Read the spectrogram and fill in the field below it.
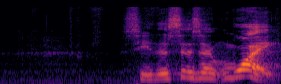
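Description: A brush softly spreads glue over paper.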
